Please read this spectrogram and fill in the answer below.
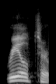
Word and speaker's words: realtor: real realtor realtor and sometimes realtor with two syllables but it should be three realtor realtor realtor who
